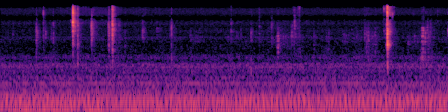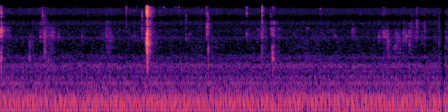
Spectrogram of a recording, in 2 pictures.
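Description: A person chewing a protein bar with soft, occasional crunchy clicks, over the steady low hum of an idling car.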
